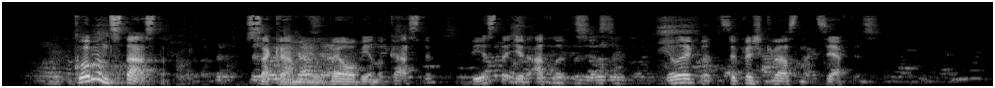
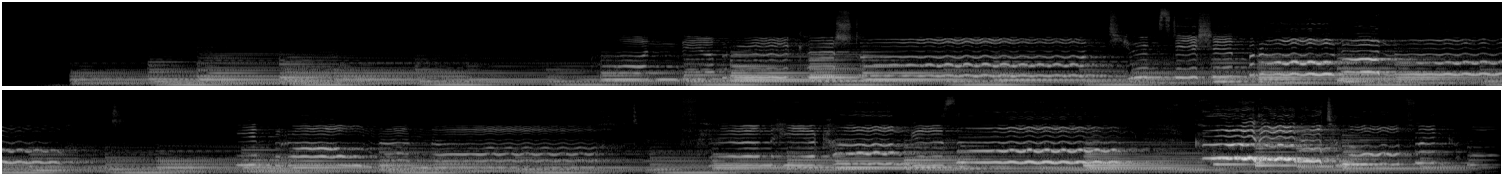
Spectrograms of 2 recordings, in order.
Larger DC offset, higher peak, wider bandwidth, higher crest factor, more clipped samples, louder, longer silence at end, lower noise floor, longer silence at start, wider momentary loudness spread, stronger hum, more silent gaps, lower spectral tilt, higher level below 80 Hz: neither; about the same, -2 dBFS vs -4 dBFS; second, 12 kHz vs 15 kHz; about the same, 22 dB vs 22 dB; neither; first, -22 LUFS vs -26 LUFS; about the same, 0.15 s vs 0.05 s; second, -49 dBFS vs -75 dBFS; second, 0.35 s vs 0.7 s; first, 21 LU vs 16 LU; neither; neither; second, -3.5 dB/octave vs -6 dB/octave; second, -60 dBFS vs -46 dBFS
